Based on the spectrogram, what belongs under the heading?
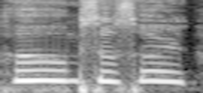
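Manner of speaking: high mock apology, pitched well up; fake remorse. Mocking the killer's fake apology, high pretend remorse. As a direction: sneer through a phony sorry. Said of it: "trying to so fake me remorse".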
